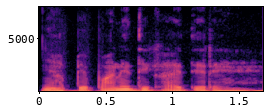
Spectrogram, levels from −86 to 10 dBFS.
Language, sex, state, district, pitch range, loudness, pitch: Hindi, male, Jharkhand, Palamu, 95-100 Hz, -16 LUFS, 100 Hz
